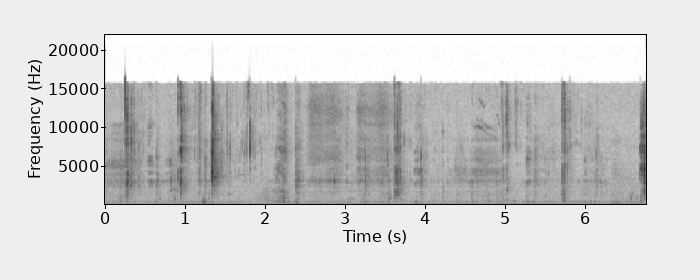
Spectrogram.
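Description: Close-miked chewing of a kebab roll of rumali roti, seekh kebab and onion: irregular mouth clicks, a few louder than the rest.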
